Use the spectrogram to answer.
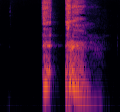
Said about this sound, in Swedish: Varför harklade han sig innan?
